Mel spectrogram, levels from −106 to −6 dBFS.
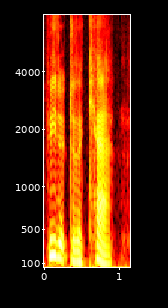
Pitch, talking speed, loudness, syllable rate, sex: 135 Hz, 260 wpm, -17 LUFS, 5.4 syllables/s, male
